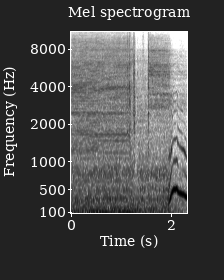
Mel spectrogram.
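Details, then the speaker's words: Lennox rooftop packaged AC unit with Prodigy 2.0 controller, not cooling: steady unit hum, then the compressor kicks in with a rising tone that sags away within a second; short cycling. Technician suspects the low-pressure switch, no anti-short-cycle fitted, or reversed phasing. "something just caught kicked it out I bet you it's a low pressure Swit yep and they didn't put an anti-short cycle in there that's what's going on"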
